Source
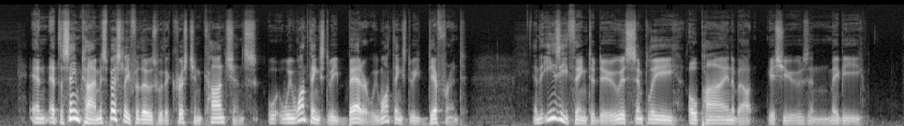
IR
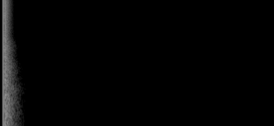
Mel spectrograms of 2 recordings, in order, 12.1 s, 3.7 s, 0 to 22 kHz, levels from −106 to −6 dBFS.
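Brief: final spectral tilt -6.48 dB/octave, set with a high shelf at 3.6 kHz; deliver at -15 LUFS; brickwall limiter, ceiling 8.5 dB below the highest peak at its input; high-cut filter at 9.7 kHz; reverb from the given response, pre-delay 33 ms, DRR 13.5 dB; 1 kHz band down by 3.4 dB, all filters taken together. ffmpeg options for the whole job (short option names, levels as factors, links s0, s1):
-filter_complex "[0:a]lowpass=9700,equalizer=f=1000:t=o:g=-4.5,highshelf=f=3600:g=-5.5,alimiter=limit=0.266:level=0:latency=1,asplit=2[s0][s1];[1:a]atrim=start_sample=2205,adelay=33[s2];[s1][s2]afir=irnorm=-1:irlink=0,volume=0.2[s3];[s0][s3]amix=inputs=2:normalize=0,volume=2.99"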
